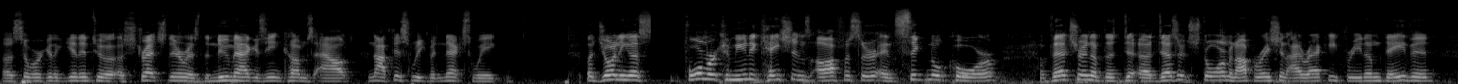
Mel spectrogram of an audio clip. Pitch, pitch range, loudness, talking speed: 170 Hz, 160-195 Hz, -32 LUFS, 185 wpm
